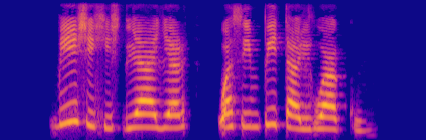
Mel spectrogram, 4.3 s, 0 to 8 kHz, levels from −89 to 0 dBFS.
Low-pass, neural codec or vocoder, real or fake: 7.2 kHz; none; real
